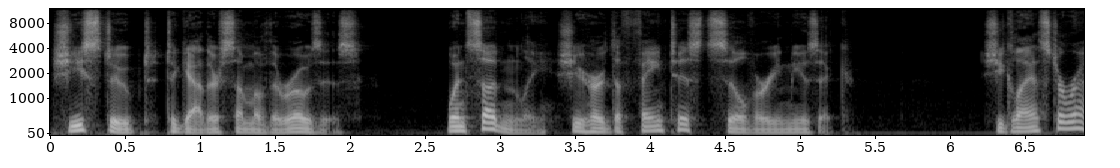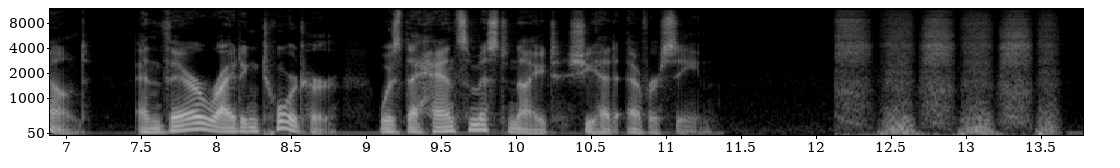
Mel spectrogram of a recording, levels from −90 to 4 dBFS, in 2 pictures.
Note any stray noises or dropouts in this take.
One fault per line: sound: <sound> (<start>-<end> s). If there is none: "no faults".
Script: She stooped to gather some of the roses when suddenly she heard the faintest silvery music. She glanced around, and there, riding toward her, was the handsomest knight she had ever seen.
sound: breath (12.1-13.7 s)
